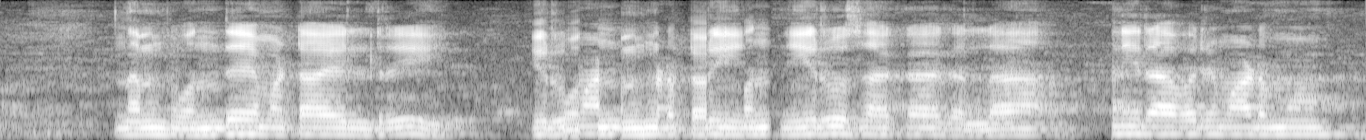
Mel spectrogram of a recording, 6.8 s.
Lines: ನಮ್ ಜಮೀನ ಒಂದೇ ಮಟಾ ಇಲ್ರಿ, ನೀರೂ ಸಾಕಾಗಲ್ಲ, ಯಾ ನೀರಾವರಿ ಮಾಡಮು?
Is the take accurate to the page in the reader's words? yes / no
no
